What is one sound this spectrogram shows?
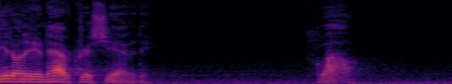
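An elderly man speaks slowly and calmly through a microphone.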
